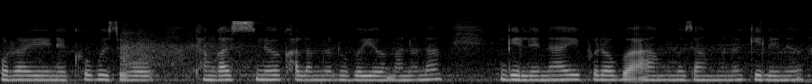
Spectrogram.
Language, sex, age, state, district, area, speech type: Bodo, female, 18-30, Assam, Chirang, rural, spontaneous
